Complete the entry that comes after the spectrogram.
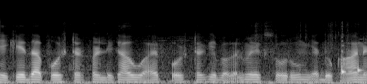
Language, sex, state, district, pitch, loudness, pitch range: Hindi, male, Haryana, Charkhi Dadri, 110 Hz, -20 LUFS, 105-110 Hz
